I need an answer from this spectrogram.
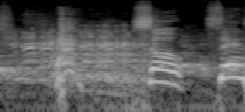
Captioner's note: laughter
